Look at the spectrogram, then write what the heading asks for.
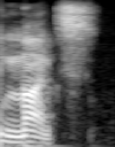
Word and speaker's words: months: So I might say 3 months. Months. You really can't even hear the TH.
